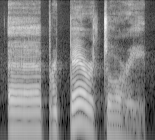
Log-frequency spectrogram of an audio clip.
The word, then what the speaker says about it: preparatory: Prepare, preparatory, preparatory, outra palavra antipropalaxítono.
